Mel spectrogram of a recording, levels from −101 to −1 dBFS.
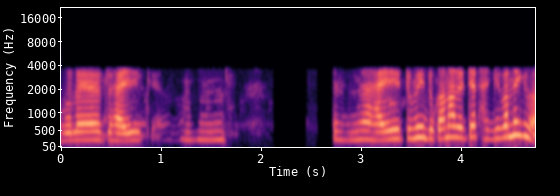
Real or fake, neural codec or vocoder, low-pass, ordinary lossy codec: real; none; 3.6 kHz; none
